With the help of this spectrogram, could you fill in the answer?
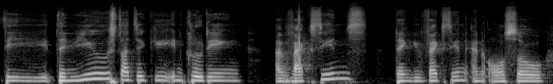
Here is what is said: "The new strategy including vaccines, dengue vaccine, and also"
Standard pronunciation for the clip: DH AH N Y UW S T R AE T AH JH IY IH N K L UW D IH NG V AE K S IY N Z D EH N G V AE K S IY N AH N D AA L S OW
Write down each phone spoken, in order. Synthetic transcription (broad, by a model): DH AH N Y UW S T AA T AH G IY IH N K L UW D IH NG V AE K S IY N S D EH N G V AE K S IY N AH N AA L S OW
